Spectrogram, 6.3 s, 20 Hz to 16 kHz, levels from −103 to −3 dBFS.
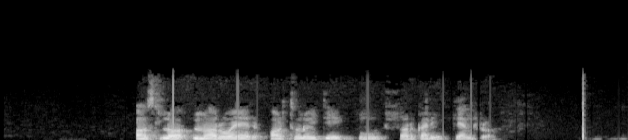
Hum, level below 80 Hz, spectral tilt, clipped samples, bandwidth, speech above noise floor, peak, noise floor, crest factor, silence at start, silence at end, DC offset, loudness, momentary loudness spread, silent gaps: none; -58 dBFS; -8 dB/octave; under 0.1%; 7.6 kHz; 64 dB; -2 dBFS; -83 dBFS; 20 dB; 1.35 s; 1.35 s; under 0.1%; -19 LUFS; 16 LU; none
